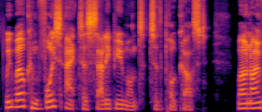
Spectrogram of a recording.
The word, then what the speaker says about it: Beaumont: It's Beaumont. Made it sound as boring as possible. Beaumont.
